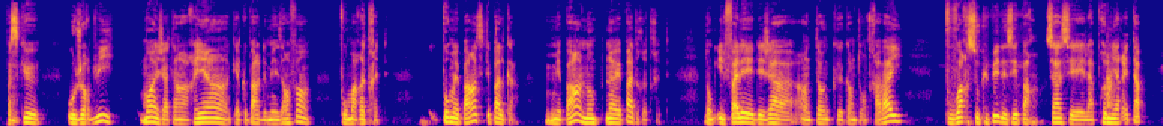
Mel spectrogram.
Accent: Senegal; moved away as an adult; also born or lived in Paris, France; now in France; je suis originaire du Sénégal. Mhm. je suis né au Sénégal euh, il y a un peu plus de 50 ans. Euh, j'ai fait mes écoles euh, primaires et secondaires au Sénégal.

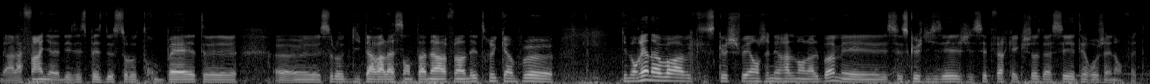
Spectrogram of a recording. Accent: France; je suis né en France, mais mes deux parents euh, sont d'origine polonaise

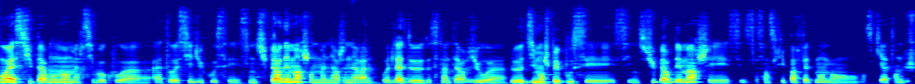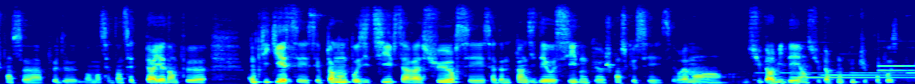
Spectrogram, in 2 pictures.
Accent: France

